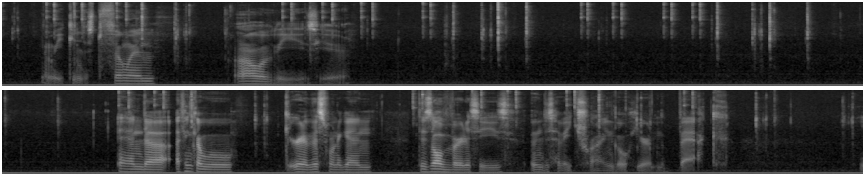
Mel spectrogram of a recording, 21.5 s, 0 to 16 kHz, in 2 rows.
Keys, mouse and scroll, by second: 2.4 f, 3.7-7.0 right drag, 4.1 middle click, 6.2 f, 6.4-8.2 middle drag, 7.4 click, 8.2-9.8 right drag, 9.6 f, 9.8 click, 9.8 middle click, 11.2-12.4 middle drag, 12.4 click, 12.6-14.5 right drag, 14.1 x, 16.8-19.8 right drag, 18.9 g, 20.4 f, 20.5-21.5 middle drag, 21.4 Tab.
